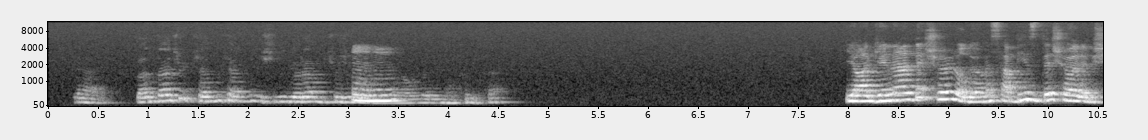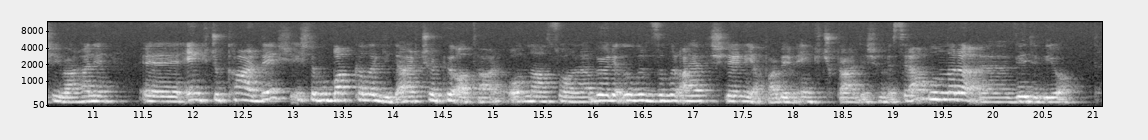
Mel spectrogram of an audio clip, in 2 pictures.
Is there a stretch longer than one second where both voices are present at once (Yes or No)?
No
